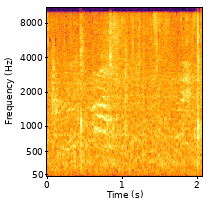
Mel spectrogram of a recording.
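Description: Tennis ball rally on a hard court: a few sharp pops of racket strokes and ball bounces, the last near the end as the player swings, over spectators talking.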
